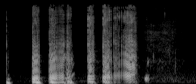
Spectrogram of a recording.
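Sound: voice imitating a fart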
